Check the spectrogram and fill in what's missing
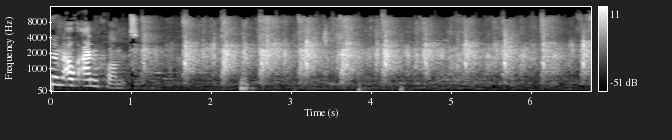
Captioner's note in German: Beifall CDU und BÜNDNIS 90/DIE GRÜNEN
